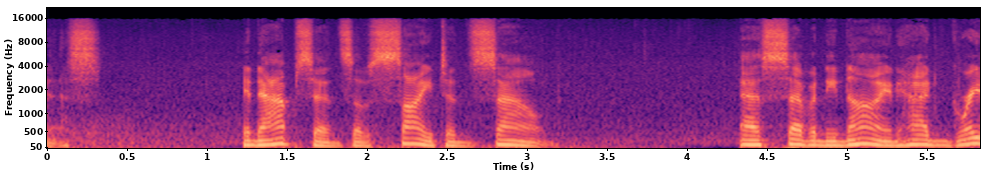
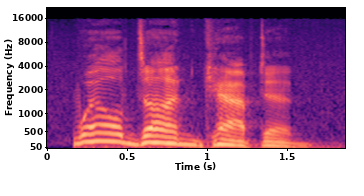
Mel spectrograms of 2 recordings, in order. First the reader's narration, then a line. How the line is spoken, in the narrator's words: laughed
